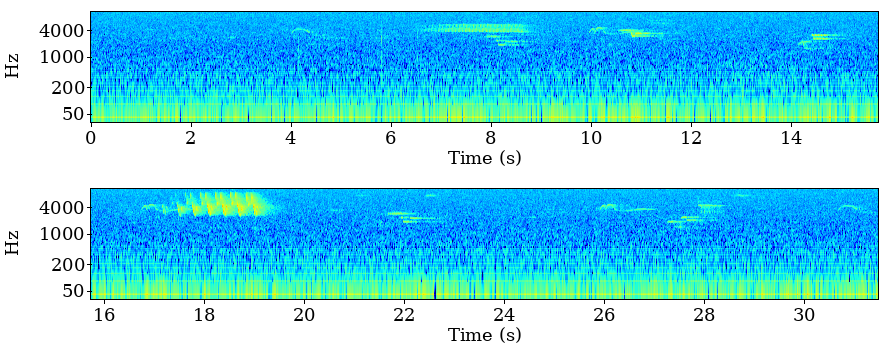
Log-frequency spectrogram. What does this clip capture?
Eastern Wood-Pewee, Pine Warbler, Wood Thrush, Ovenbird, Brown Creeper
